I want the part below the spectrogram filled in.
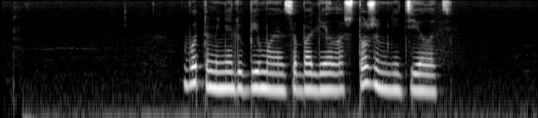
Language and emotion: Russian, sad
